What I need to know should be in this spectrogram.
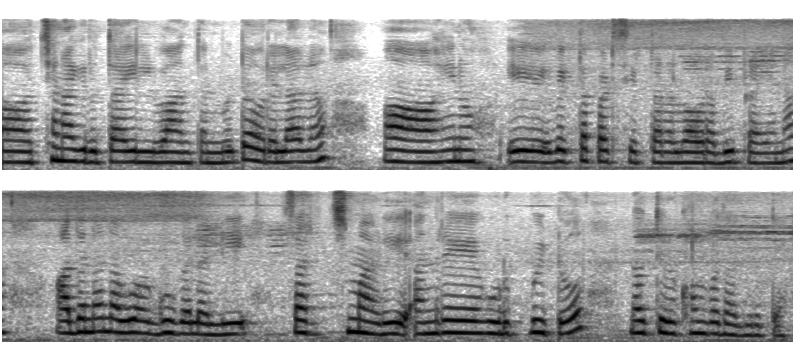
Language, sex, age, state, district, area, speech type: Kannada, female, 18-30, Karnataka, Bangalore Rural, urban, spontaneous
